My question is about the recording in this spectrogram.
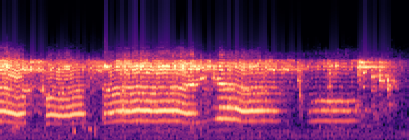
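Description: A high-pitched singing voice in short phrases with wavering, bending notes, as in a dangdut song. It sounds thin, with no bass.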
